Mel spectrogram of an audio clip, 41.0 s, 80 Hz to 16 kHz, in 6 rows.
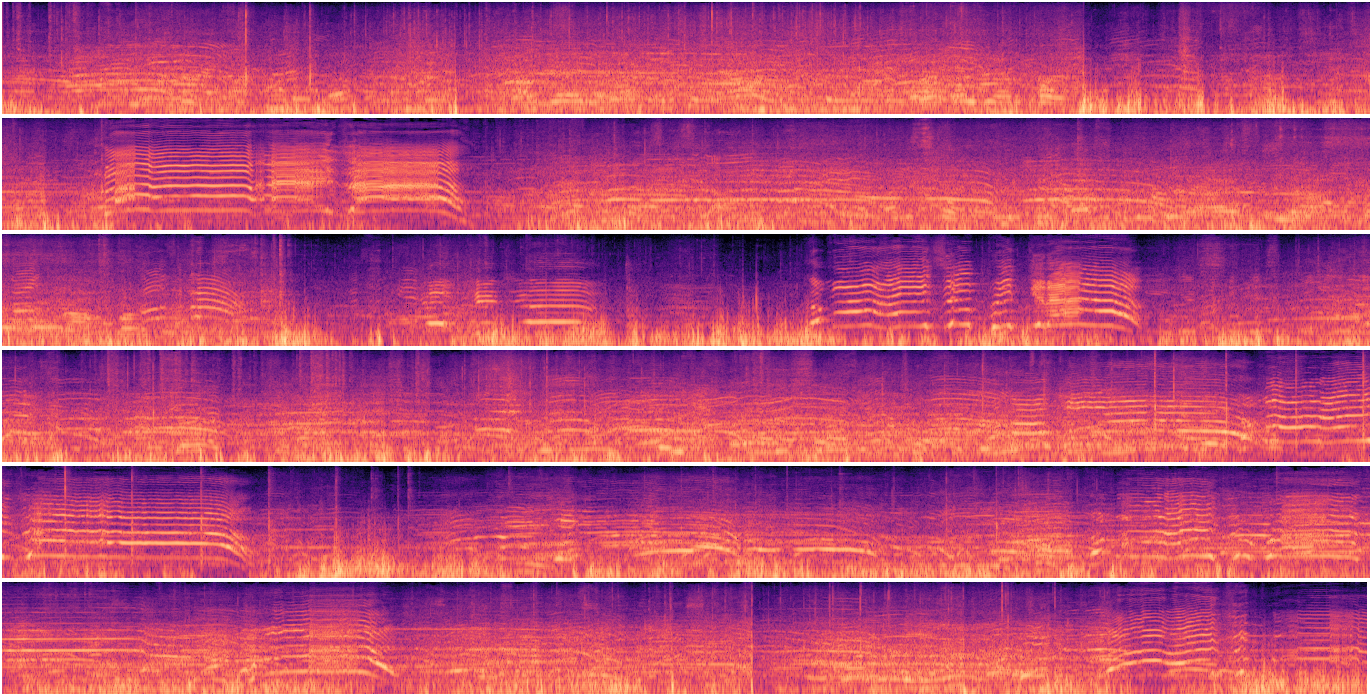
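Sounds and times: spectators yelling and cheering: 0.0s - 41.0s.

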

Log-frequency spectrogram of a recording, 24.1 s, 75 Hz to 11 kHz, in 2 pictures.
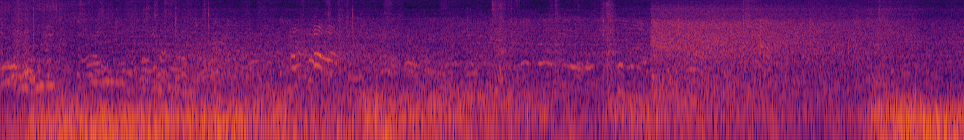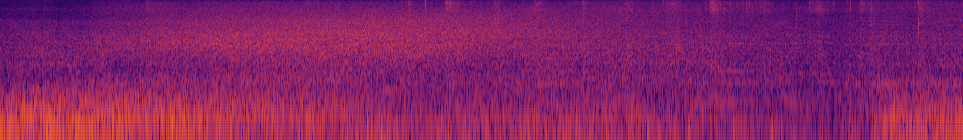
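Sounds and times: wave breaking: 0.0s - 24.0s
water washing over pebbles: 13.2s - 24.0s.

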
